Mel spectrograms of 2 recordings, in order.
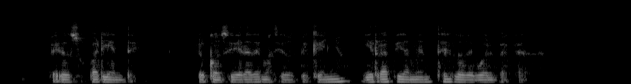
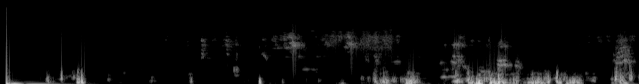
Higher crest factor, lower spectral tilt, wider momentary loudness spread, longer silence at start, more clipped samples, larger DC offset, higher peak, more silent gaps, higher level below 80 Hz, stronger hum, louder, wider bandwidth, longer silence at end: about the same, 20 dB vs 22 dB; second, -5 dB/octave vs -8.5 dB/octave; second, 13 LU vs 22 LU; first, 0.5 s vs 0.05 s; neither; neither; second, -22 dBFS vs -8 dBFS; first, 1.75-1.91 s vs 1.34-1.39 s; second, -86 dBFS vs -34 dBFS; neither; second, -40 LUFS vs -31 LUFS; first, 7.6 kHz vs 6.4 kHz; first, 0.9 s vs 0.05 s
